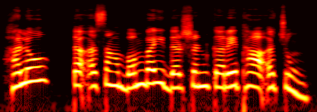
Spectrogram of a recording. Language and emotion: Sindhi, neutral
